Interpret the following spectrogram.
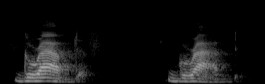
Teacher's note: the last sound is b. Remember, b is voiced, so grabbed, grabbed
